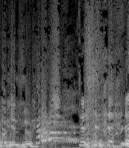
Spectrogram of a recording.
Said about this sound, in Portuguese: o Jorge, o Jorge ele fez uma participação aqui, ele deu um latido e falou: sim, eu, vou, vou colocar até no nome, Fit Jorge, porque ele participou, tá ligado?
